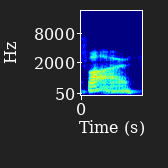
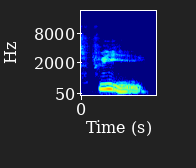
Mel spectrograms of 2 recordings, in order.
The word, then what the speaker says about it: phi: fee or is it phi well it's greek it's a latin based language it's pronounced fee if you want to go there but then you know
